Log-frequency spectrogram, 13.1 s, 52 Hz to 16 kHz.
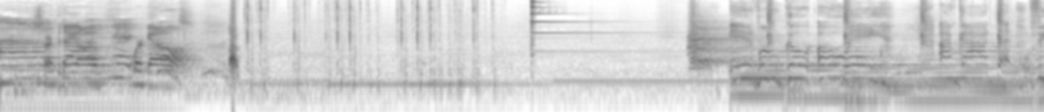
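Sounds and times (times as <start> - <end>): bright bell ding: 6.6 - 8.4
music with singing voice: 9.1 - 13.0.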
